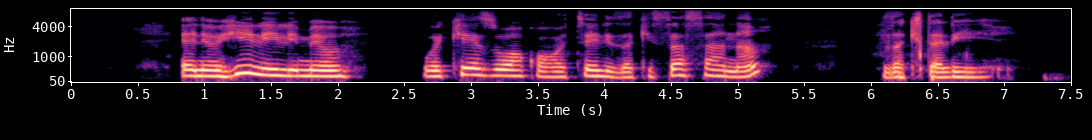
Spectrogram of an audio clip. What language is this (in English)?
Swahili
